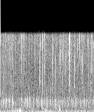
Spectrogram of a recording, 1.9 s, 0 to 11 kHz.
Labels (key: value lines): label: biophony, rattle
recorder: SoundTrap 500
